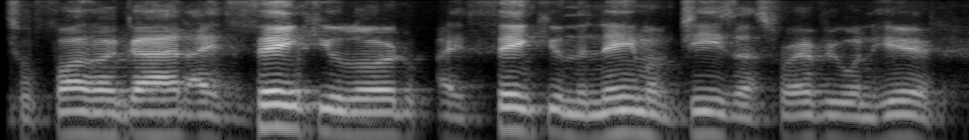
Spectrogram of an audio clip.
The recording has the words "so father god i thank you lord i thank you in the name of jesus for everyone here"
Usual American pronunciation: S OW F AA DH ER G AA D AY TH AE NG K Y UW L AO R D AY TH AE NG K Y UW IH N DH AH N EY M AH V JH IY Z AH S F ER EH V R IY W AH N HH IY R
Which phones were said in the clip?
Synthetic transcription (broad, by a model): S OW F AA DH ER G AA D AY TH AE NG K Y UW L AO R D AY TH AE NG K Y UW IH N DH AH N EY M AH V JH IY Z AH S F ER EH V R IY W AH N HH IY R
